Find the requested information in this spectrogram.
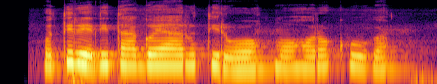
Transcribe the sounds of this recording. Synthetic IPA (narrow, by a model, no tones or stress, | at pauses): otiɾeðitaɡɔjaɾutiɾwɔmɔɦɔɾɔkuːɣa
